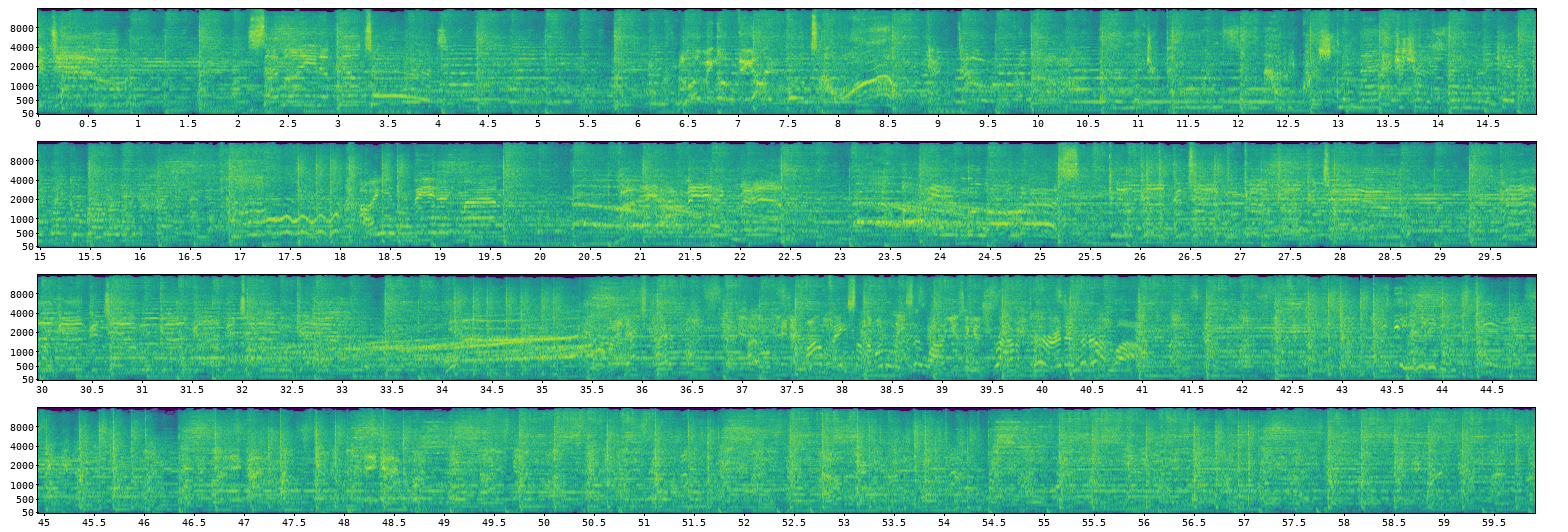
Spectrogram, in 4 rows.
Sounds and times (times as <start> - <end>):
Rock music: 0.0 - 59.9.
